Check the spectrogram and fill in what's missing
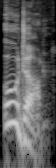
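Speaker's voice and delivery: "Udon" as OO-don, slow and clear; Udon said clearly. Shown as a demonstration. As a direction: sound out "Udon" for a learner. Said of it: "Look at the letters".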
